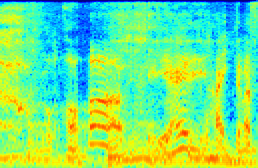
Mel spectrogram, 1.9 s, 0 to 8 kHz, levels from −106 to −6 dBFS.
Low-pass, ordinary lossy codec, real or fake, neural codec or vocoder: none; none; fake; codec, 16 kHz, 2 kbps, FunCodec, trained on LibriTTS, 25 frames a second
